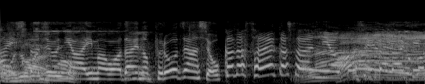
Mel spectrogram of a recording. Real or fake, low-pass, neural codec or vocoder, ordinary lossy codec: real; none; none; none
